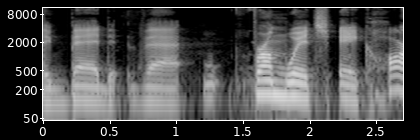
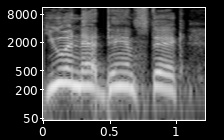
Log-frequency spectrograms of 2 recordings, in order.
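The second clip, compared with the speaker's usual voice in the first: high, loud, angry yell. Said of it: "just yell at him".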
